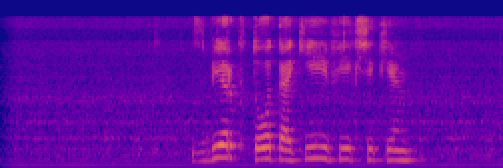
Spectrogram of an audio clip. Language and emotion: Russian, neutral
